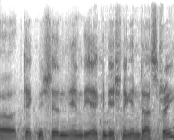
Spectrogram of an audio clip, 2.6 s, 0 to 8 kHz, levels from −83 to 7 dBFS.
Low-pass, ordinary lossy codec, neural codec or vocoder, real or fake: 7.2 kHz; Opus, 16 kbps; codec, 16 kHz, 4 kbps, FunCodec, trained on Chinese and English, 50 frames a second; fake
